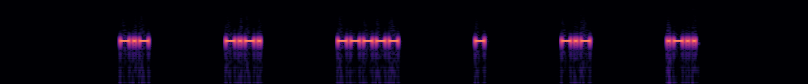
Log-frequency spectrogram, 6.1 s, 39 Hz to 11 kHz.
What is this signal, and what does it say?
Morse code, heard as a keyed tone, about 54 wpm, spaced as for 14 wpm, 700 Hz. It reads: KC0TKL
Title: USA Call Signs - 6 Characters - 8x Character Spacing - 50wpm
